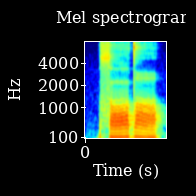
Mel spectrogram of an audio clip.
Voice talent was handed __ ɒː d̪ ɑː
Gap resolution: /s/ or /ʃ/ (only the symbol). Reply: s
